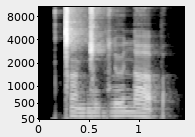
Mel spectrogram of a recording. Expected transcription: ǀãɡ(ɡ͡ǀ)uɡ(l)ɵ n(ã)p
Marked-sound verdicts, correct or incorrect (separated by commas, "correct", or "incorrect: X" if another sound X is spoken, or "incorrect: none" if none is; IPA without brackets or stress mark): incorrect: ŋ͡ǀ, correct, incorrect: a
